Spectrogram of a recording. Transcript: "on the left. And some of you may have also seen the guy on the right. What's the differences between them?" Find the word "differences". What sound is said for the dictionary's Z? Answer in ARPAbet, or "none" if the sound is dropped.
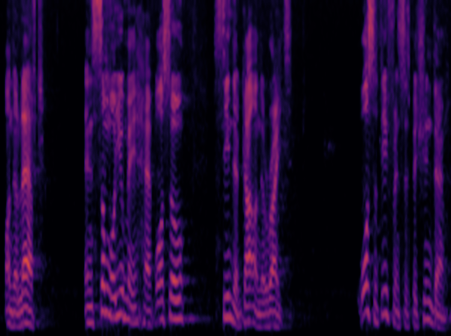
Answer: S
